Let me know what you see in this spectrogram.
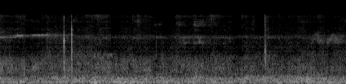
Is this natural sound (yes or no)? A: no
